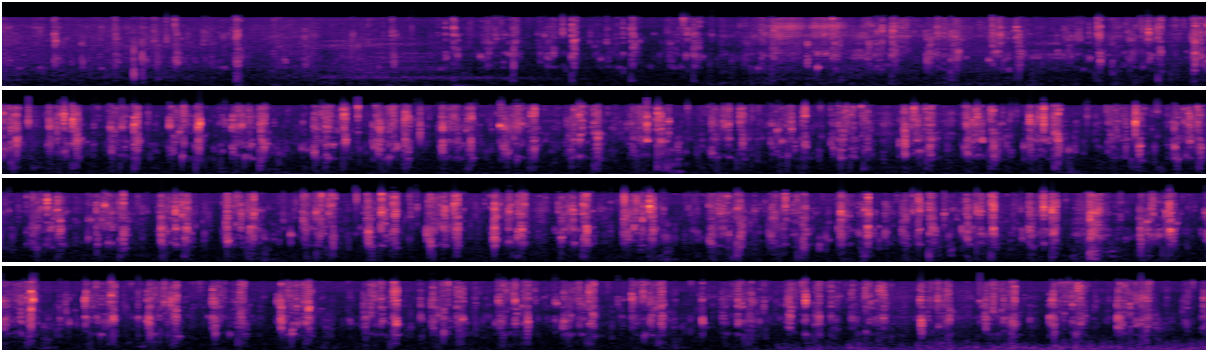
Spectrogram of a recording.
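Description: A dog eating wet oat porridge from a bowl, champing and lapping noisily in a rapid run of wet smacks, several a second.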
